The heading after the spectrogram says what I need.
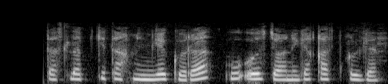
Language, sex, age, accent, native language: Uzbek, female, under 19, Sirdaryo, Uzbek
